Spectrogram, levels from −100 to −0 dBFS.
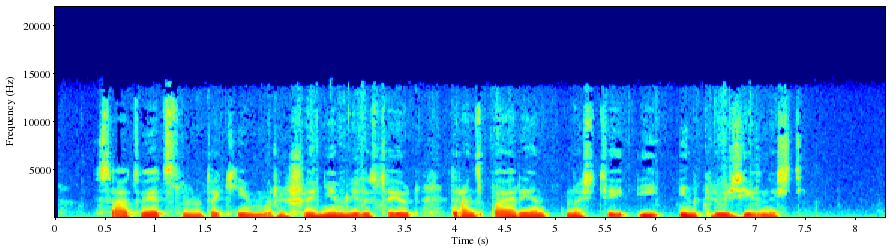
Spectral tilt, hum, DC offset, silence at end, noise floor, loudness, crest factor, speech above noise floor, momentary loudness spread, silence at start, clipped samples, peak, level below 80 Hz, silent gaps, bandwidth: -8 dB/octave; none; under 0.1%; 1 s; -57 dBFS; -19 LUFS; 16 dB; 40 dB; 7 LU; 0.45 s; under 0.1%; -2 dBFS; -56 dBFS; none; 13 kHz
